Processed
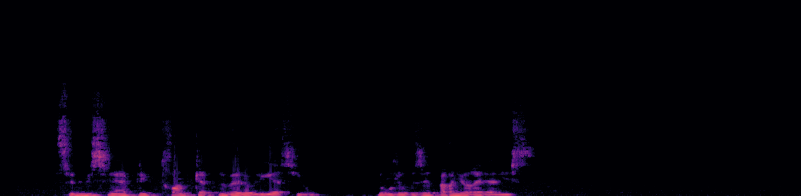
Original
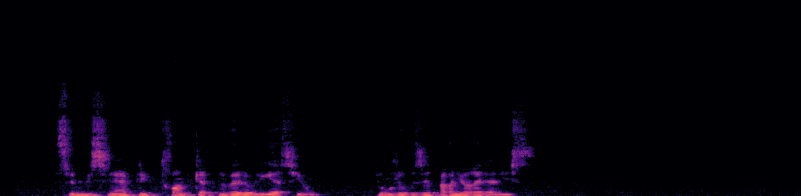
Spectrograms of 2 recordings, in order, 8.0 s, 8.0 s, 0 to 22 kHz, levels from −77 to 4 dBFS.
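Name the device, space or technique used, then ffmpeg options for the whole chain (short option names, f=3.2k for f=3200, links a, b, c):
clipper into limiter: -filter_complex "[0:a]asettb=1/sr,asplit=3[a][b][c];[a]atrim=end=2.894[d];[b]atrim=start=2.89:end=3.8,asetpts=PTS-STARTPTS,afade=t=in:d=0.004:c=qsin,afade=t=out:st=0.906:d=0.004:c=qsin,equalizer=f=125:t=o:w=1:g=4,equalizer=f=250:t=o:w=1:g=-5,equalizer=f=500:t=o:w=1:g=-4,equalizer=f=1k:t=o:w=1:g=-11,equalizer=f=2k:t=o:w=1:g=-11[e];[c]atrim=start=3.796[f];[d][e]acrossfade=d=0.004:c1=hsin:c2=qsin[g];[g][f]acrossfade=d=0.004:c1=qsin:c2=hsin,asoftclip=type=hard:threshold=-16.5dB,alimiter=limit=-20.5dB:level=0:latency=1:release=267,volume=-2dB"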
